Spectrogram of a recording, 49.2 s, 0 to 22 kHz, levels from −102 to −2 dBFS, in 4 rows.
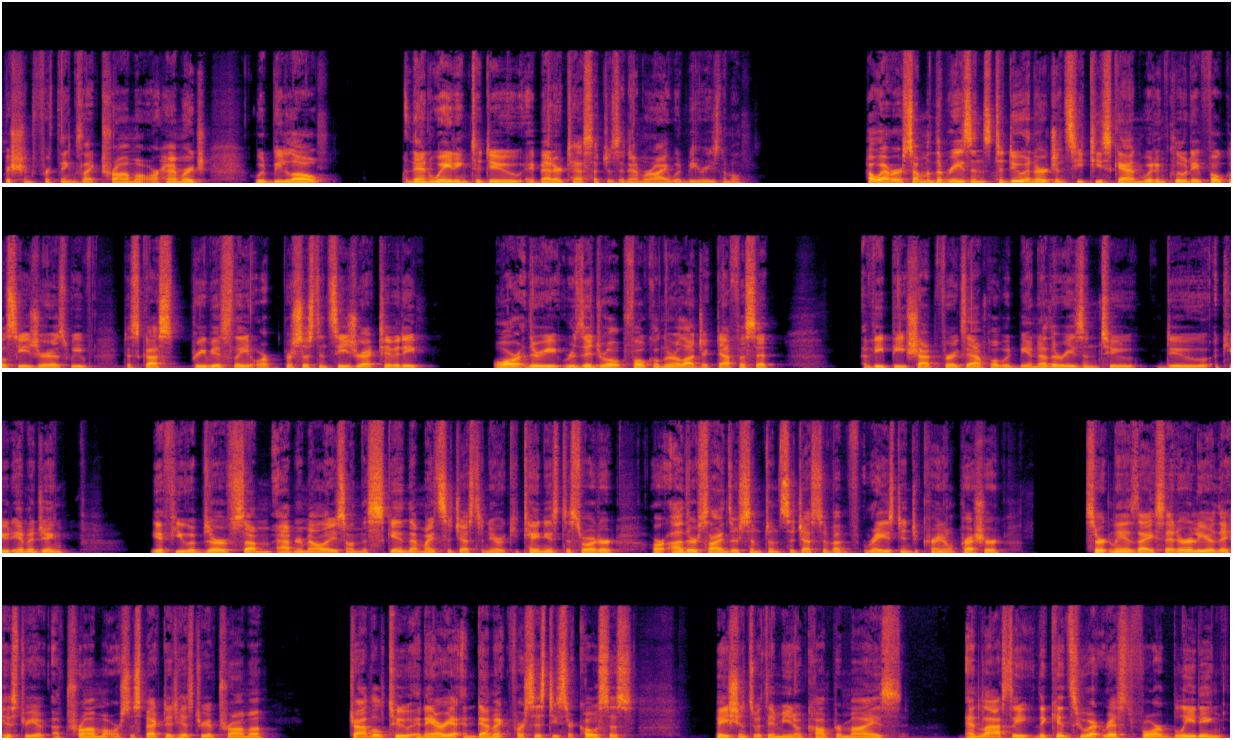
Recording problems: none

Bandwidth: 16 kHz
